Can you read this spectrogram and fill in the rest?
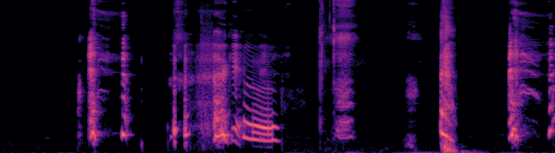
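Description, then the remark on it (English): Several short nasal sniffles come in quick bursts, some with a thin whistling squeak, separated by brief pauses, with a person briefly speaking between them. “I'm just trying to breathe. Your squeaky sniffles.”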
